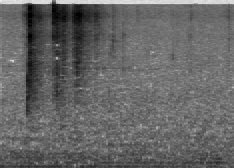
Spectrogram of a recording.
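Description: A quick cluster of short, soft scraping or rustling noises within the first second, then quiet bathroom room tone.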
